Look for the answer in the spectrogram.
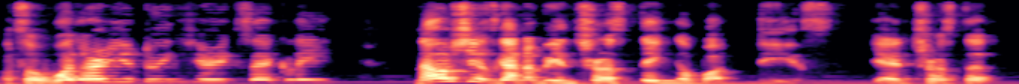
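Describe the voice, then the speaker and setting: A woman's voice: a little high, lively intonation, a little fast, fairly bright tone, faint music behind. A woman streamer giving casual game commentary, chatty and reacting aloud in short fragments. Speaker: gaming streamer.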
